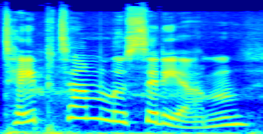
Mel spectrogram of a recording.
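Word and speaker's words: tapetum lucidum: Tapetum lucidium.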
